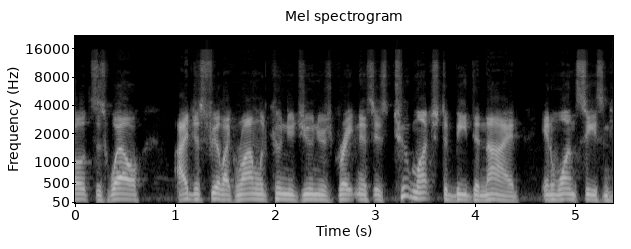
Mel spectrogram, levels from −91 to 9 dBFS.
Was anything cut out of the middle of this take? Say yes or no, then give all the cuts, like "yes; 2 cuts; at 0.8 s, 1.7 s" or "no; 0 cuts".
no; 0 cuts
